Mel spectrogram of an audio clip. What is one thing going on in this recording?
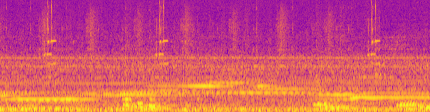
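Soft electronic menu blips chime now and then.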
